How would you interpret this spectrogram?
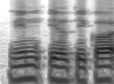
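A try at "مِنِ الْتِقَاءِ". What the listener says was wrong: Jangan min minil. Nah, itu namanya hamzah wasol gitu loh. Kalau hamzah koto itu min il, maka kan itu bukan wasol, bukan koto, wasol.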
